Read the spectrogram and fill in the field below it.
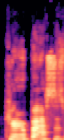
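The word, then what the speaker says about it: Kiribati: is kiribasi over there don't ignore the tea being pronounced as an S I'm just doing it to appease the comment people but um yeah that's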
